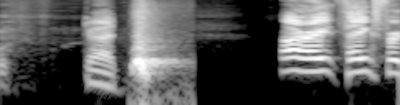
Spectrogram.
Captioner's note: fast swooshing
